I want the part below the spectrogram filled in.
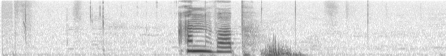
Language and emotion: Russian, neutral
